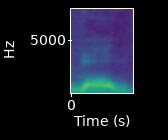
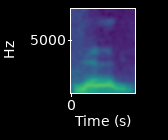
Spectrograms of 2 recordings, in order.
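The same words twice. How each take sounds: The two takes are said the same way.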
